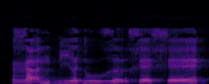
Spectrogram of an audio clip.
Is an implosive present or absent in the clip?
present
